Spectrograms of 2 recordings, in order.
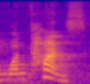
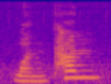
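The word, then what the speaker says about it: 雲吞: In Mandarin, we call wonton Wonton. In Cantonese, it's called Wonton. As you can tell now, the word wonton it actually came from the Cantonese pronunciation.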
